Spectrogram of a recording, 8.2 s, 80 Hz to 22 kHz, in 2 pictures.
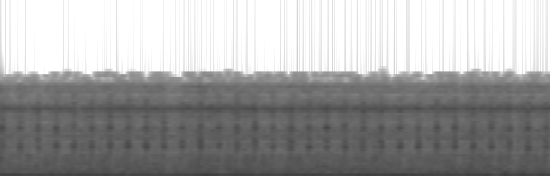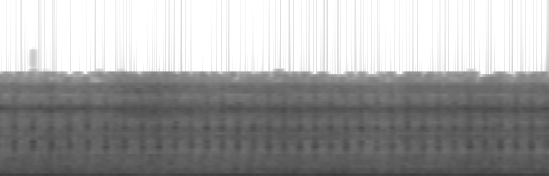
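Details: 3.0L Mercruiser boat engine, second owner, ticking started at beginning of season: rapid light ticking over a steady idle at engine speed, persisting through a small rev change; cause unknown.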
